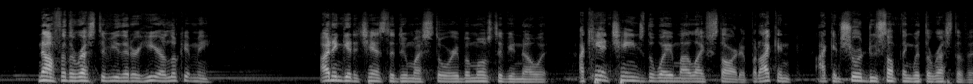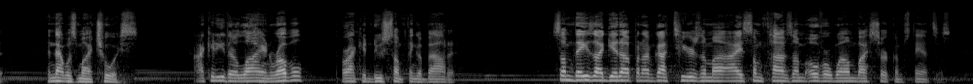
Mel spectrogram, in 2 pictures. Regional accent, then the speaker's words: United States; maybe I can get away with this since I'm from America.

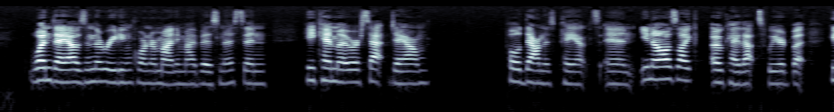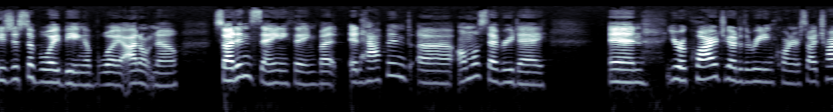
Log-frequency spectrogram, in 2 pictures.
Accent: North Carolina, United States; moved away as an adult; I'm from North Carolina, which is the east coast of the U.S., and this is my first time traveling alone, my first time outside of the U.S.

